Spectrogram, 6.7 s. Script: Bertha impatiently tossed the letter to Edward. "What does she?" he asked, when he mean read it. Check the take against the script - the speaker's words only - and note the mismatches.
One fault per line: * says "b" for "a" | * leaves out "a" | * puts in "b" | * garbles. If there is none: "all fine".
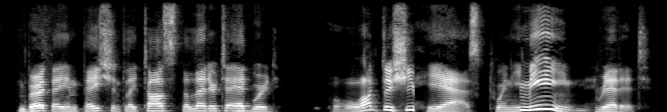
all fine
